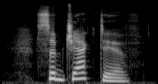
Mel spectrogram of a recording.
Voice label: "subjective", spelling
